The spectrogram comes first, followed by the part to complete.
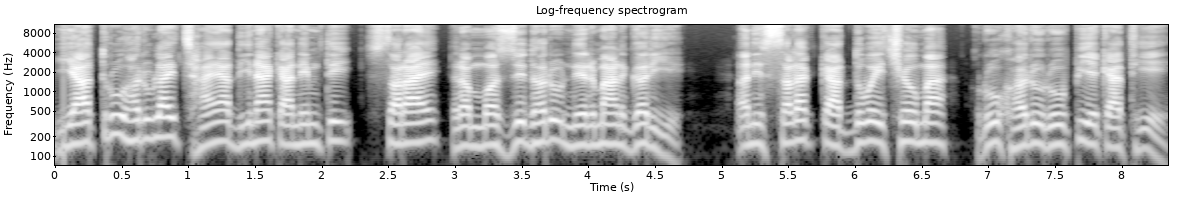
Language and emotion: Nepali, neutral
